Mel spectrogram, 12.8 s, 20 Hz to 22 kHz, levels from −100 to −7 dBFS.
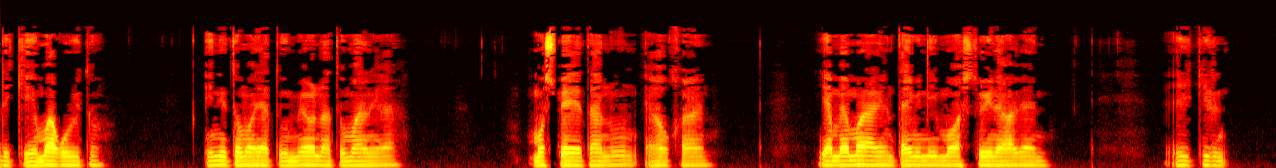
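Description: From start to finish the speech carries AAC compression damage, plainly audible, most likely from AAC-LC at a low rate, which fits roughly 32 kbps. Nothing survives above 11.5 kHz, so the sound is dull, and sibilants turn fizzy and smeared as the coder coarsely quantises its frequency lines. A spectrogram shows a hard ceiling at 11.5 kHz and patchy holes in the upper bands, shifting from frame to frame.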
